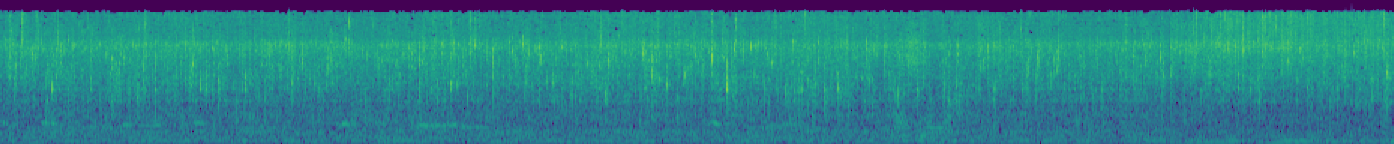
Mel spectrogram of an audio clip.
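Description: Chicken pieces coated in shredded pastry strips shallow-frying in oil in a nonstick pan over a low flame: a steady sizzle full of small pops and crackles, with a few louder crackles now and then.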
